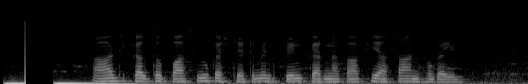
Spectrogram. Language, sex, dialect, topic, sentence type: Magahi, male, Central/Standard, banking, statement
